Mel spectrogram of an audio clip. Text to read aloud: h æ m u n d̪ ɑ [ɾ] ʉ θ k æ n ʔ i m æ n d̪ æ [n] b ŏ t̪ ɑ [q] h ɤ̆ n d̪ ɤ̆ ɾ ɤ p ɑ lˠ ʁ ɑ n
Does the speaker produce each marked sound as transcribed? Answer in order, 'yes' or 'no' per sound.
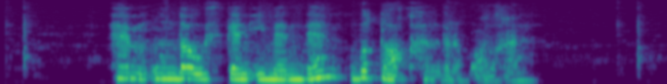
no, yes, yes

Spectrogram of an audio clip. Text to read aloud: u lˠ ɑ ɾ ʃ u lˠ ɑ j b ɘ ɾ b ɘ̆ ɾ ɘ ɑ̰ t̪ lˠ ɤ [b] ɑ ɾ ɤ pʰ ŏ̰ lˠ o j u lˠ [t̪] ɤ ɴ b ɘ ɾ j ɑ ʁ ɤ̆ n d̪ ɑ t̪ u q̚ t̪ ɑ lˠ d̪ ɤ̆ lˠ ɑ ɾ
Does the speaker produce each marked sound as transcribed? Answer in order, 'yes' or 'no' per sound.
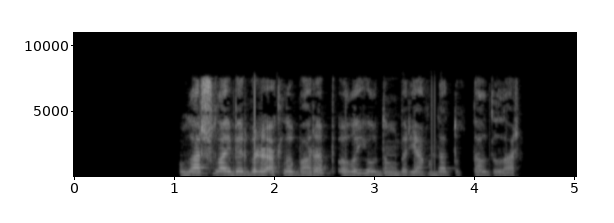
yes, no

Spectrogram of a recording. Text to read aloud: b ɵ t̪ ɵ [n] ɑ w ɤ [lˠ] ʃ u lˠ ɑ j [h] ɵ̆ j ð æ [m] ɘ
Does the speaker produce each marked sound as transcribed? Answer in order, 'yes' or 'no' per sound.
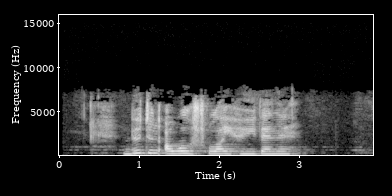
yes, yes, yes, no

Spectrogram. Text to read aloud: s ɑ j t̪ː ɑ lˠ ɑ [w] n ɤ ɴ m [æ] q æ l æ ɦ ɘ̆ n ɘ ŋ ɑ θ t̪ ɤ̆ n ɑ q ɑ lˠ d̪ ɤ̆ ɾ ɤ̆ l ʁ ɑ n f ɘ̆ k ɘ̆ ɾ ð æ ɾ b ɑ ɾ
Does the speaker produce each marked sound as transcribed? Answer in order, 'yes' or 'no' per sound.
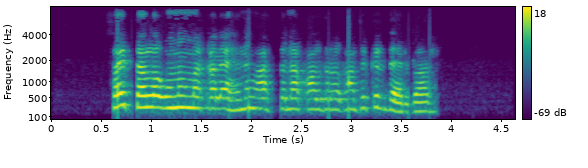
no, yes

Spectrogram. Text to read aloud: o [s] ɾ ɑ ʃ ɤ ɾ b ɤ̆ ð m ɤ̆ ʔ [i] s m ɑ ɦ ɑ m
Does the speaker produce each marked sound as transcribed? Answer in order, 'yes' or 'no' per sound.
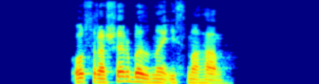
yes, yes

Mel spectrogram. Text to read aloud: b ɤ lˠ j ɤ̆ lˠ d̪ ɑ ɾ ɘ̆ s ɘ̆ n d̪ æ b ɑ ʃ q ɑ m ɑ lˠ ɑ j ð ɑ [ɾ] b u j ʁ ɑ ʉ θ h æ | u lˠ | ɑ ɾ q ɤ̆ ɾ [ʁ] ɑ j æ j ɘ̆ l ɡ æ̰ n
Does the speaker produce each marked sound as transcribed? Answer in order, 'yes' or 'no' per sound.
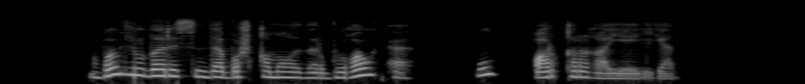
yes, yes

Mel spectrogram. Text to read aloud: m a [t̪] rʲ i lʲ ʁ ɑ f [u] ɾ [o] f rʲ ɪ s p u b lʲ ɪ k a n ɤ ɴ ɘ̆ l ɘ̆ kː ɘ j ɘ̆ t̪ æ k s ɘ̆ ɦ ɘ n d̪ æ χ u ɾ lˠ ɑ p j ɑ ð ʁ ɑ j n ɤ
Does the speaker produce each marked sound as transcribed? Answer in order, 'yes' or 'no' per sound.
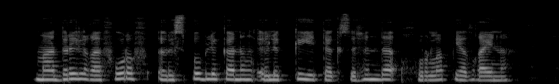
no, yes, yes

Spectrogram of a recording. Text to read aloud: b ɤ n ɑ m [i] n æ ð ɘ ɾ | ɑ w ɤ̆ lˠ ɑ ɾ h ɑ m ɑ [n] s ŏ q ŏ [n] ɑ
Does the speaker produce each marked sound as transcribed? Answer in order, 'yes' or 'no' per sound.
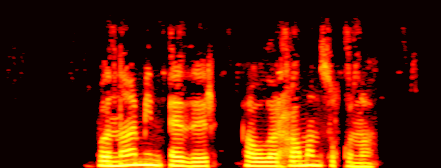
yes, yes, yes

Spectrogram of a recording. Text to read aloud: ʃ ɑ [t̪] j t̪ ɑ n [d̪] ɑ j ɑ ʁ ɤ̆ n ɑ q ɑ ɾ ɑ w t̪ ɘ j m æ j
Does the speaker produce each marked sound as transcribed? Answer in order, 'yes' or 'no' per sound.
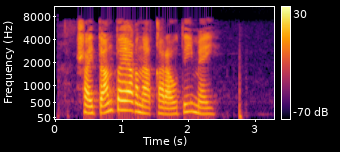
no, no

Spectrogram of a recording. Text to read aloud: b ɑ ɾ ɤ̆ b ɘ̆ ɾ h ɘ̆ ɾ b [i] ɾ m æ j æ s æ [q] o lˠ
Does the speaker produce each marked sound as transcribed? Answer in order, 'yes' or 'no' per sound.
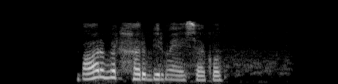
yes, no

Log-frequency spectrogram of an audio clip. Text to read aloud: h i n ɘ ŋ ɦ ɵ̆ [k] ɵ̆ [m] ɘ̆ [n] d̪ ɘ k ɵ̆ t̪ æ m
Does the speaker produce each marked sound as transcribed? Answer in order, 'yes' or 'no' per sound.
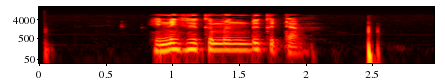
yes, yes, no

